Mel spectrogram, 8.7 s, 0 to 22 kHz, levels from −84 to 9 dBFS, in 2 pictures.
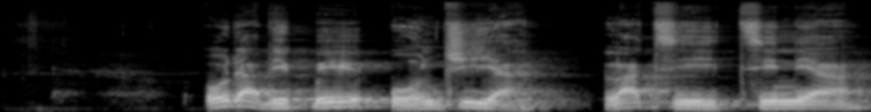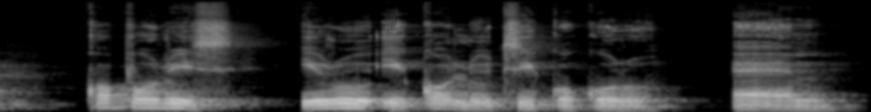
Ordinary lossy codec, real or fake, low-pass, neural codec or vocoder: none; real; none; none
